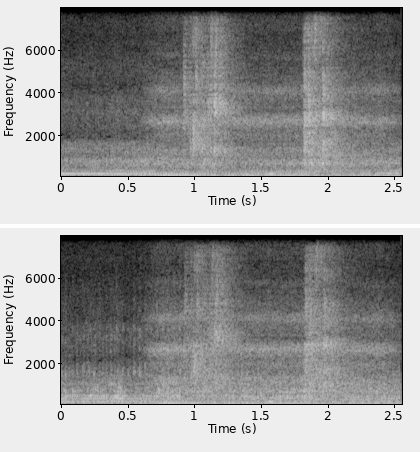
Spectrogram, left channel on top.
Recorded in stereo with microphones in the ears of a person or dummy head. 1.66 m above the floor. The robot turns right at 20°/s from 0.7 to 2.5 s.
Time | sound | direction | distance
0.9 | a crack | 80° left | 5.5 m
